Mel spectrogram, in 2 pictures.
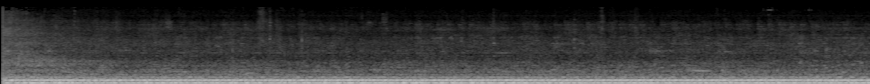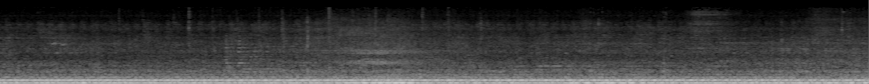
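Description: Car engine idling steadily while the car stands still, a constant low hum heard from inside the cabin.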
